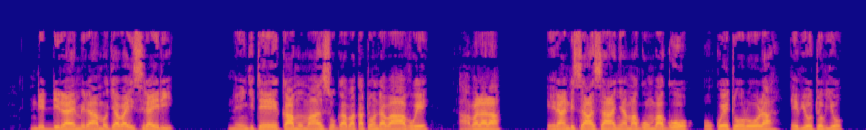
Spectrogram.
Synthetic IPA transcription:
ndidːiɾae̞miɾaːmbo̞ɟaːβajisiɾaiɾi | ne̞ːɲɟite̞ːkamumaːso̞ɡaːβakato̞ːndaβaːβwe̞ | a̰βalala | eɾandisaːsaːɲaːmaɡuːmbaɡo̞ː | kwe̞ːto̞ːlo̞la | e̞βjo̞ːto̞βjo̞

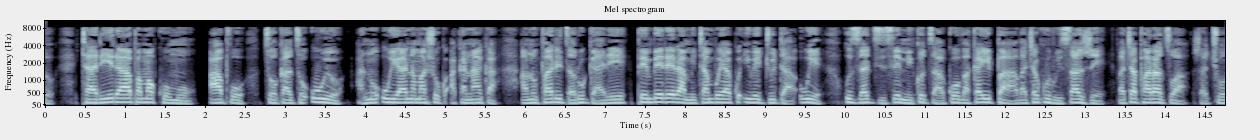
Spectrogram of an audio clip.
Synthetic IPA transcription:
tʰaɾiɾapamako̞mo̞ | apʰo̞ | t͡so̞kad͡zo̞ʔujo̞ | ano̞ʔujanamaʃo̞ko̞ʔakanaːkaano̞paɾid͡zaɾuɡʱaɾe̞pe̞mbe̞ɾe̞ɾamitambo̞jako̞ʔiwe̞d͡ʒudʱauje̞uzad͡zise̞m̤iko̞d͡zako̞ʋakaipaʋat͡ʃak̬urwisaʐe̞ʋat͡ʃapaɾad͡zwaʐ̥at͡ʃoː

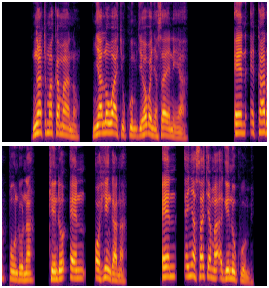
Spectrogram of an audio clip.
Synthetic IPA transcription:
ŋatmakamanɔ | ɲalɔwat͡ʃokwomd͡ʒɛhɔvaɲasajɛnɪ̰ja̰ | ɛnɛkarpondona | kendoɛn | ɔɦɪŋɡana | ɛnɛɲasat͡ʃamaːɡenokwo̰mḭ

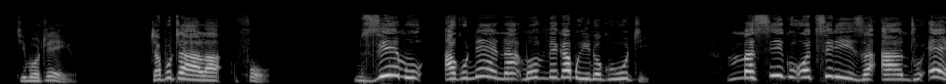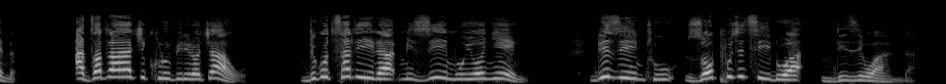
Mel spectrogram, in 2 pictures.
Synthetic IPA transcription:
timɔtɛjɔ | t͡ʃap̬utalafɔ̰ | m̩zimu | akunɛnamɔɱvɛkaɓwinɔk̬uːtḭ | m̩masikuɔt͡sʰiɾizaʔantʰuʔɛna̰ː | d͡zatajat͡ʃikʰulup̬iɾiɾɔt͡ʃawɔ̰ | ndikut͡sʰatiɾamizimujɔɲɛŋɡa | ndizintʰuzɔpʰuzit͡sʰiɗwa | ndiziwaːnda̰

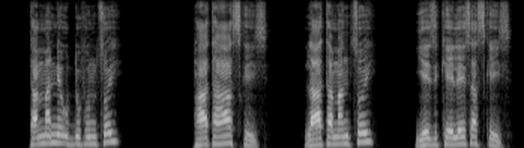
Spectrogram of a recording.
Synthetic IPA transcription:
t̪ɐmːɐnːɛʊd̪ːʊfʊnt͡sːɔj | paːt̪ɐhaskejs | laːt̪ɐmɐnt͡sːɔj | jeːzɪke̞ːle̞ːsɐskejs

